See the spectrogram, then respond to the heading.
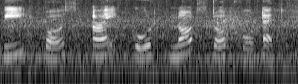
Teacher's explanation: For pronouncing B, you put less stressed, and for pronouncing cause, you put more stressed. So that's why first syllable is less unstressed and the second syllable is stressed. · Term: iambic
